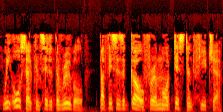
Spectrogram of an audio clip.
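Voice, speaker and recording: A man giving a translation voice-over as an interpreter, speaking in a measured, formal way. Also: medium pitch, expressive. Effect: translation voice-over for a foreign speaker. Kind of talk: simultaneous interpretation. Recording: dull lo-fi broadcast clip.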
